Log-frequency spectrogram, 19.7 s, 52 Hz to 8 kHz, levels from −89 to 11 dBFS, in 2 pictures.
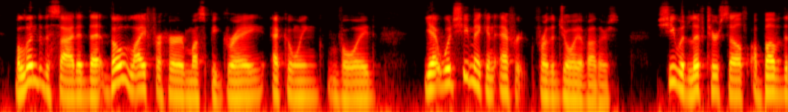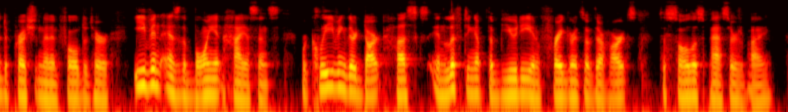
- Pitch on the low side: Yes, low, 110 Hz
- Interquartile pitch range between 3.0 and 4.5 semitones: Yes, average, 4.0 semitones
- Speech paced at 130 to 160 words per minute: No, average, 175 wpm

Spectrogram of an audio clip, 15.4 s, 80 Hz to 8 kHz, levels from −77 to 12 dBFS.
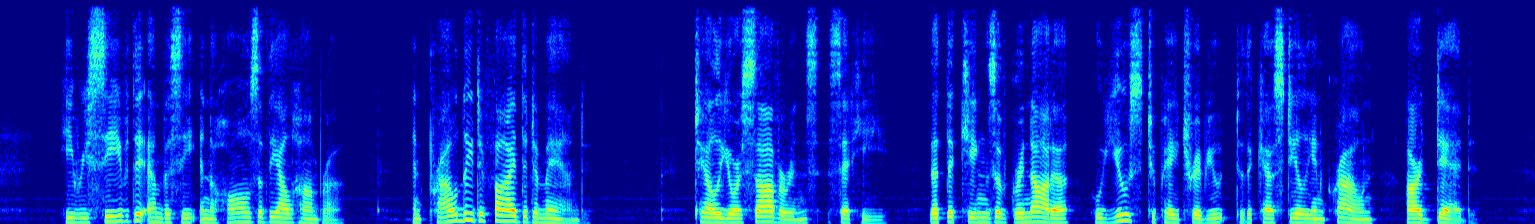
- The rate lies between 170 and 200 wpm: No, average, 150 wpm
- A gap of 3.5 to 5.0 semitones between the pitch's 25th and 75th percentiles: No, average, 3.1 semitones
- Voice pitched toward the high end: No, medium, 155 Hz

